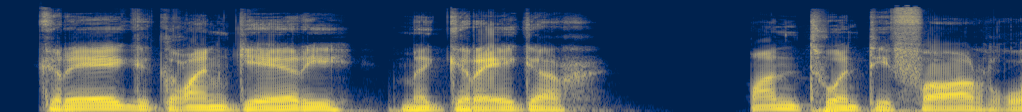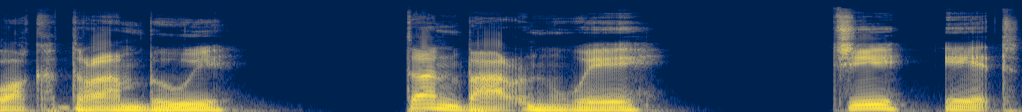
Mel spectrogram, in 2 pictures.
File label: Scottish accent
